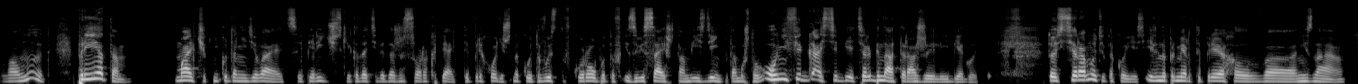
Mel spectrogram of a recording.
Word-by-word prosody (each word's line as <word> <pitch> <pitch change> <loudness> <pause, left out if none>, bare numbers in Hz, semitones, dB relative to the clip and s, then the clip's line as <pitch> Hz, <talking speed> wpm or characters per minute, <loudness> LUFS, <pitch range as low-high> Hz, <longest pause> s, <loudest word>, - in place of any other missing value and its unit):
волнуют. 155 - -3 0.2
При 240 +2 +7
этом 155 - +2 0.4
мальчик 175 -3 +2
никуда 165 0 -4
не 150 -1 -3
девается, 145 -3 -2
и - - -21
периодически, 150 -3 -6
когда 150 +1 -2
тебе 140 -1 -9
даже 140 -1 -5
45 145 -4 -6
ты - - -9
приходишь 155 -4 -6
на 155 - -6
какую-то 145 0 -5
выставку 155 -1 -3
роботов 145 -4 -1
и - - -4
зависаешь 145 -1 +2
там 140 -2 -5
весь 145 0 -3
день, 155 0 0
потому 140 +1 -5
что: 140 +1 -3
"О, 225 0 +8
ни 240 - +6
фига 220 -4 0
себе! 175 -3 -2
Терминаторы 165 -5 +3
ожили 130 -2 -1
и - - -3
бегают". 125 -3 -7 0.7
То 180 - +4
есть 170 - +3
всё 205 - +6
равно 205 +3 +7
у - - +2
тя 165 - -10
такое 150 -4 -5
есть. 120 -1 -10
Или, 180 - +1
например, 175 -2 +2
ты - - -10
приехал 160 -5 +1
в, 135 -1 +1
не 145 - +2
знаю, 130 -6 -3
150 Hz, 215 wpm, -24 LUFS, 135-170 Hz, 0.7 s, О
